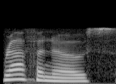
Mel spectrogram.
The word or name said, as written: raffinose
